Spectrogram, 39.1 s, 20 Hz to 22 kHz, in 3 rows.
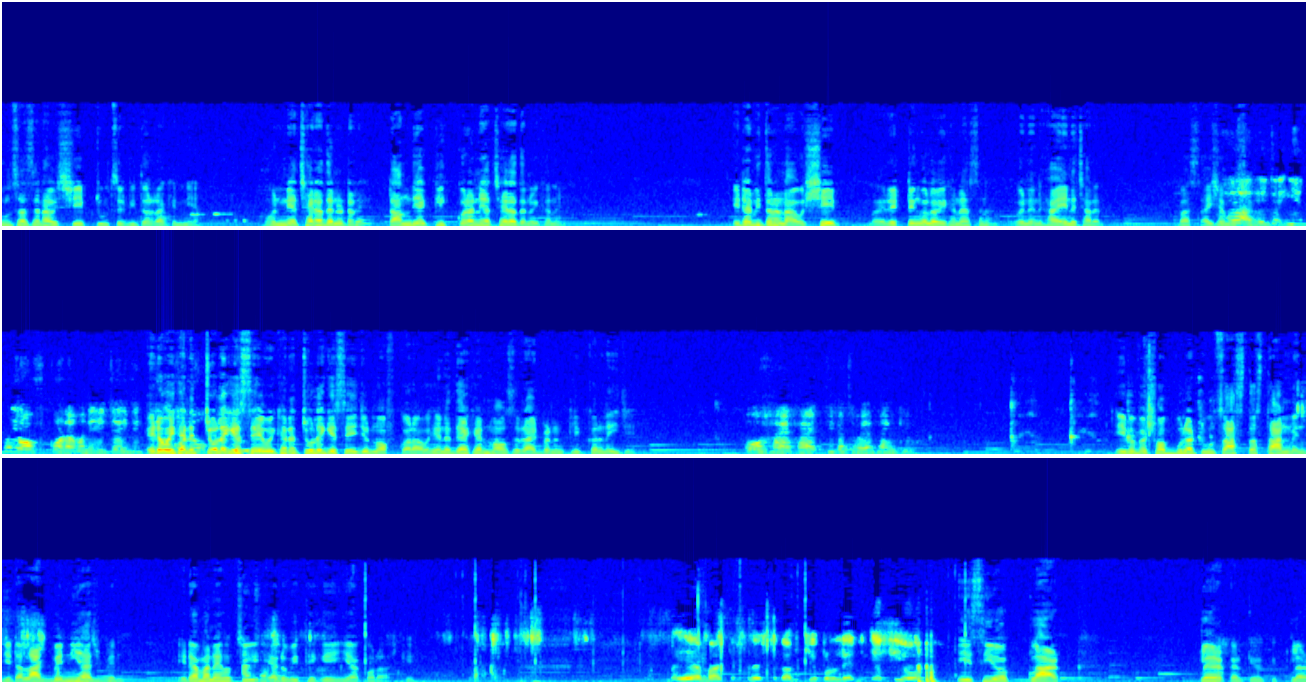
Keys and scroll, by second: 32.3 ctrl+a, 33.1 ctrl+c.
